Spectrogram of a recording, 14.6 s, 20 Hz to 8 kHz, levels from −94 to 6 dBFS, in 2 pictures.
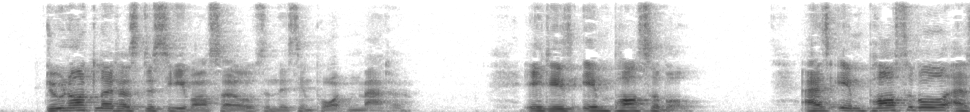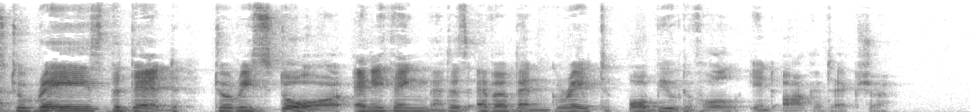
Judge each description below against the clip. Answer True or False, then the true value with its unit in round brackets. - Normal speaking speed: False (130 wpm)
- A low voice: True (125 Hz)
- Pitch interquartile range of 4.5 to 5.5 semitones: True (4.8 semitones)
